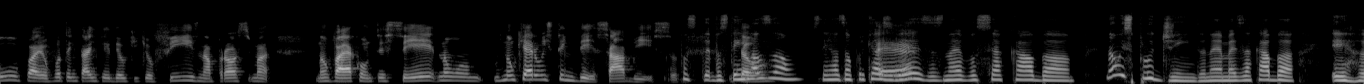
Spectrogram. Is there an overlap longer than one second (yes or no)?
no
